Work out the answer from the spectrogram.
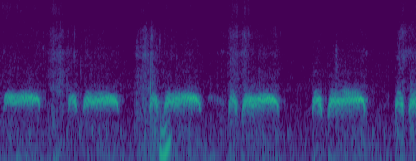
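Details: Spotted dove kept at a bird farm in Ba Vì, Hanoi, Vietnam, in calling-coo style: a short note then longer steady hollow coos, the pattern repeated about every two seconds over quiet background; one brief human murmur.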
